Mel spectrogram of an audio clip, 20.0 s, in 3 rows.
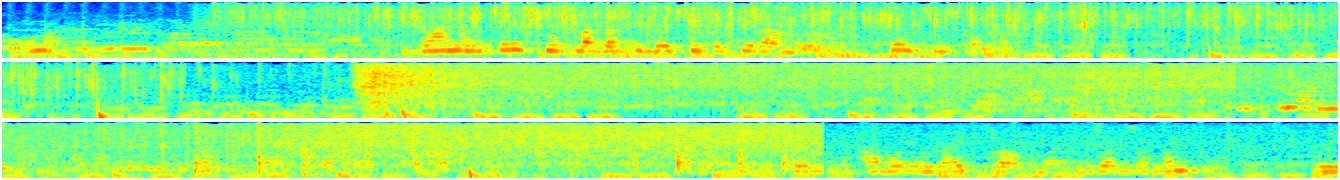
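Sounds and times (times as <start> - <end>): onions sizzling in hot oil: 1.0 - 20.0
spoon clicking against pan: 14.3 - 17.4.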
